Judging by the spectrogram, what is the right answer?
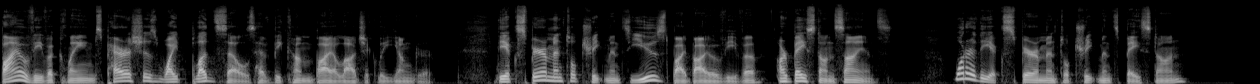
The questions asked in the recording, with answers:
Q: What are the experimental treatments based on?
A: The experimental treatments are based on science.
